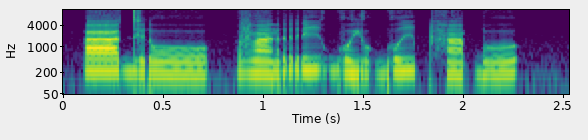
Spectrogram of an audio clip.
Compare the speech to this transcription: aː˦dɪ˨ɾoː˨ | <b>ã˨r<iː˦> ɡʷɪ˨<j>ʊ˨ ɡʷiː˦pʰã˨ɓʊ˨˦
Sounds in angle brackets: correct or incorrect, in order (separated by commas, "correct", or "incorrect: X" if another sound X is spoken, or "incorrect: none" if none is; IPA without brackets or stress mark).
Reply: incorrect: v, correct, correct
